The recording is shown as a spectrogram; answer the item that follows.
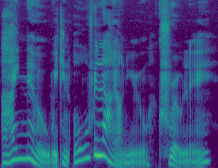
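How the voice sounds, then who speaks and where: A woman voicing a commanding male demon lord in an audiobook, solemn and grandiose, with a hissing, softly alluring delivery. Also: fairly low pitch, very animated, slow, creaky, no echo, full character voice.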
